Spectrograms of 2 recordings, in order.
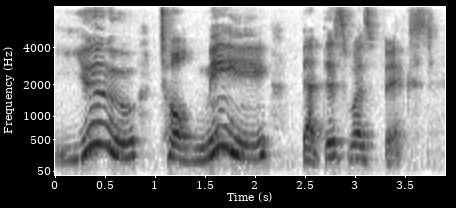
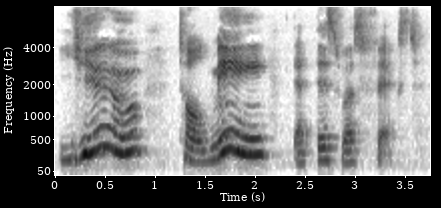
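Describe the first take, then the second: First: It is slow, with wide, stressed intonation. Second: It is slow, with wide, stressed intonation.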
